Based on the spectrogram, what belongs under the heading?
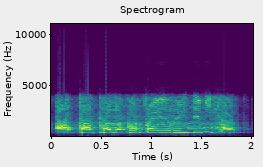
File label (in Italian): bombing, dialogs italian; War Thunder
